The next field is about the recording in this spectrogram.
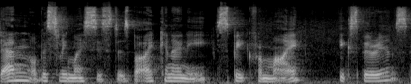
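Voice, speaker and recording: This woman talks at a moderate pace in a very deep, low pitch. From England. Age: 50s. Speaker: yoga teacher. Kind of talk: interview, personal story.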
